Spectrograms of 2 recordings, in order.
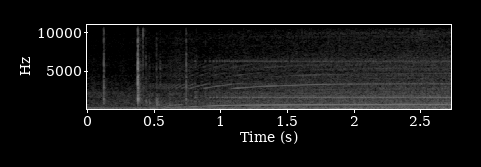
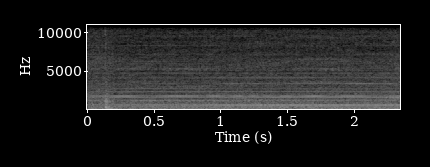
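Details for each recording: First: Original Xbox (1.0) cooling fan after oiling its loud fan with olive oil: spins up from rest into a smooth, steady mid-pitched whir with no rattle or scrape; bearing sounds healthy and quiet. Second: Original Xbox 1.0: loud steady whir with fixed tones over the airflow rush from one noisy cooling fan. Sounds normal with that fan disconnected; it needs replacing or servicing.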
